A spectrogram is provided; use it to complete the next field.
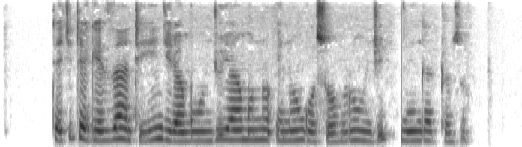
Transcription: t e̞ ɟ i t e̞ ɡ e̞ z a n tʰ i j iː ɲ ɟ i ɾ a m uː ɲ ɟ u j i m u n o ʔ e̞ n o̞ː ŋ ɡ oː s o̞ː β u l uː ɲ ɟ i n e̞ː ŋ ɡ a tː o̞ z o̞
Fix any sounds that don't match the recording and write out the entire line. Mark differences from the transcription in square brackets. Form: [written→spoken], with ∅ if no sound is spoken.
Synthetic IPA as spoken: t e̞ [ɟ→c] i t e̞ ɡ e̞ z a n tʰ i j iː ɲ ɟ i ɾ a m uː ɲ ɟ u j [i→a] m u n o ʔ e̞ n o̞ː ŋ ɡ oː s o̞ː β u l uː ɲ ɟ i n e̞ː ŋ ɡ a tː o̞ z o̞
